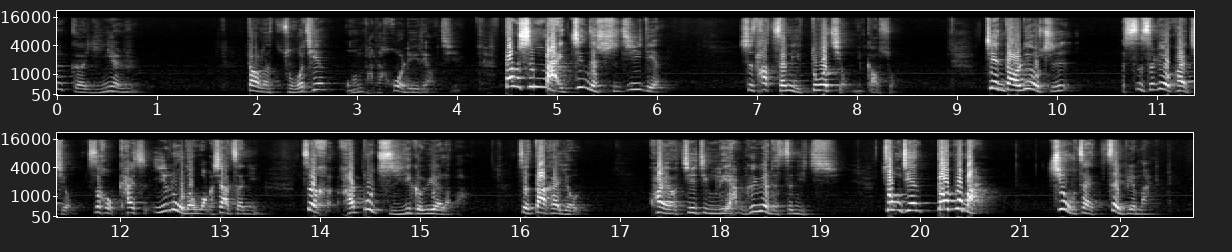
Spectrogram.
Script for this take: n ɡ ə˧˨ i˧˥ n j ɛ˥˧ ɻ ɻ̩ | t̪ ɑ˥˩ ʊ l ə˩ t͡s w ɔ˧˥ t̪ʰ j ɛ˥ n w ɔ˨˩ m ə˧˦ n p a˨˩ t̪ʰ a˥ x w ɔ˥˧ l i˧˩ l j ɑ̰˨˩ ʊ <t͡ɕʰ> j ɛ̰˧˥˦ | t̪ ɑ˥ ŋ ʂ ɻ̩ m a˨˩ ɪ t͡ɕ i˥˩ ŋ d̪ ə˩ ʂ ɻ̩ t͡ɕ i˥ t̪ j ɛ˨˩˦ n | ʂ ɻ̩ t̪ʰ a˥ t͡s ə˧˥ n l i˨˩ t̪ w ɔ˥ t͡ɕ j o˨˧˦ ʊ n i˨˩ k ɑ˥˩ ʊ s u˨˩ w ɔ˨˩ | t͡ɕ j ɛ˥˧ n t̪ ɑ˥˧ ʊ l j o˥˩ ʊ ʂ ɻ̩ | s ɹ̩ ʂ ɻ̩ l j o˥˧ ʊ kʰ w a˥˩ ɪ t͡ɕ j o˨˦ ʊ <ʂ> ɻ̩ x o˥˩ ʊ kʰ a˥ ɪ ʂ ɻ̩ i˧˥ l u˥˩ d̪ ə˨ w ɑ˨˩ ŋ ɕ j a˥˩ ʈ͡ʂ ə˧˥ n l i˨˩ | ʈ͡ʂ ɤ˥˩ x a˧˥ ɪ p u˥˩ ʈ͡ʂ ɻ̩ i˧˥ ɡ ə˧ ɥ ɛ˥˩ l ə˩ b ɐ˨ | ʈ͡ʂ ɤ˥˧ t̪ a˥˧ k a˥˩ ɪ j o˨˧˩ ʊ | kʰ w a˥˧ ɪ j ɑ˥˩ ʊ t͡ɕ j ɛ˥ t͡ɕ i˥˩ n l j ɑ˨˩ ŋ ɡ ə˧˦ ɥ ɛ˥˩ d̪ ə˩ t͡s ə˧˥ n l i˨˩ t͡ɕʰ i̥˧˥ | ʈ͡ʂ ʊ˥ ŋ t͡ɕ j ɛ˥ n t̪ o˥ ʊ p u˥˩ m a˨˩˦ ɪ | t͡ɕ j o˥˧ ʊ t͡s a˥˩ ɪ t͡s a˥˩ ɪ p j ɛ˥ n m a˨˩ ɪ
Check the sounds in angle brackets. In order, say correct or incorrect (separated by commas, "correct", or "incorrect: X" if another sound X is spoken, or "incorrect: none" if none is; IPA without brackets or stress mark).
incorrect: t͡ɕ, incorrect: ʈ͡ʂ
